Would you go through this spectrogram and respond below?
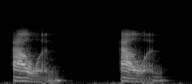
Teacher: First syllable, winner, and it's a tense a sound. Second syllable, schwa n, Allen, Allen.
